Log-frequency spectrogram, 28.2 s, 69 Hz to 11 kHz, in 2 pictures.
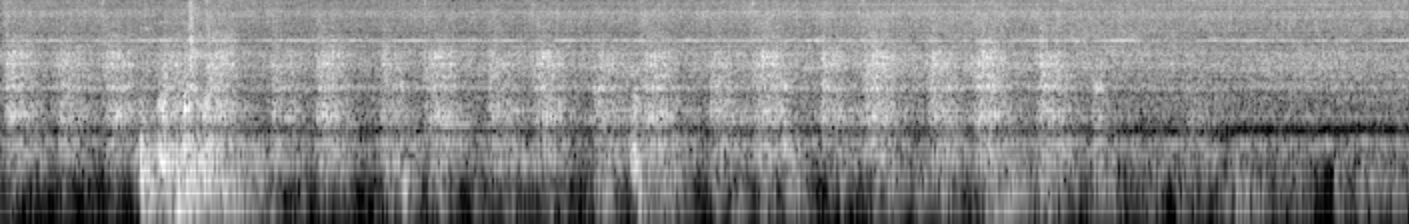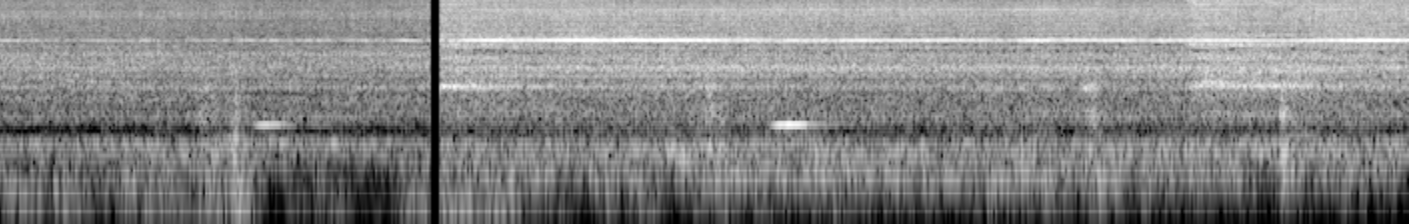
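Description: Steam locomotive #1702, a 2-8-0, moving slowly with soft, evenly spaced exhaust chuffs for about the first ten seconds, fading into a steady steam hiss. After a sudden break about two-thirds of the way through, a louder steady hiss with a thin high whine continues.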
